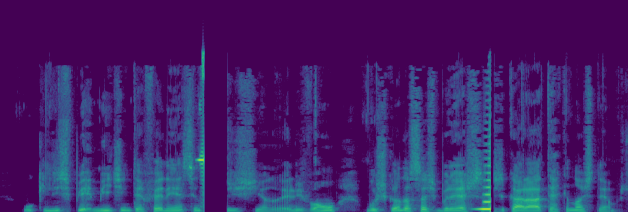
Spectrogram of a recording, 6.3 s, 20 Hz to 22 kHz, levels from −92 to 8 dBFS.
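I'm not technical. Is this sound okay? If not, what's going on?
No. There is an unstable filter fault. A processing filter runs away and its tone builds until it cuts out. After "que lhes permite interferência" at 1.96 s, a high squeal swells and drops to a short silence. After "vão buscando essas" at 4.71 s, a low beep does the same.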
